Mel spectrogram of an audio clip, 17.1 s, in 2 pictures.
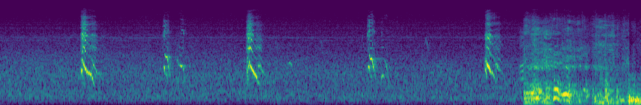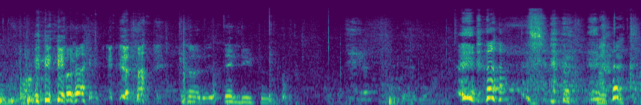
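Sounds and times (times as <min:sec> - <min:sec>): steady background hiss: 0:00.0 - 0:17.0
bird chirping: 0:01.0 - 0:01.4, 0:02.1 - 0:02.6, 0:03.3 - 0:07.1.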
